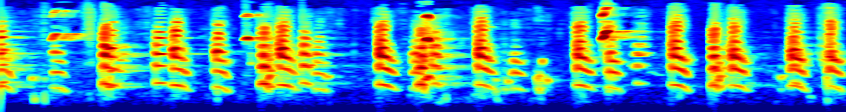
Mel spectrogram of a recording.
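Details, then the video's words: Decoy sound of Eurasian coot: clipped, nasal honks in uneven bursts with clear gaps, some higher squeaks woven among them. "TIEN CHIM SAM CAM CUC CHUAN TIENG CHIM MOI"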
